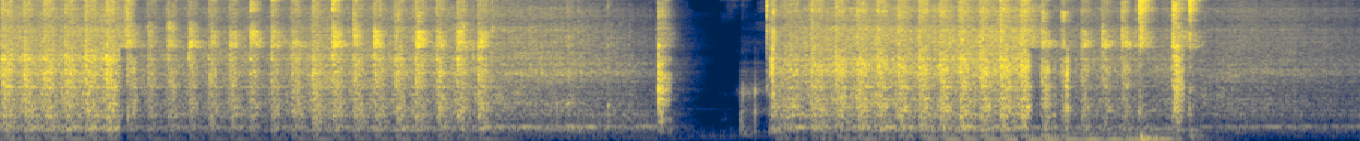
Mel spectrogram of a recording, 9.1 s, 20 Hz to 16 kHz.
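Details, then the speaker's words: 1989 Dodge Daytona converted from TBI to turbo, first start attempt, no exhaust fitted, plugs and wires fitted: rapid even cranking, no firing; cranks but won't start, timing suspected off, distributor adjustment planned. "Alright, so it sounds like the timing's off. So maybe change the distributor a little."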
